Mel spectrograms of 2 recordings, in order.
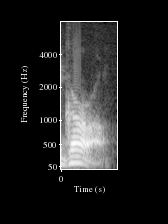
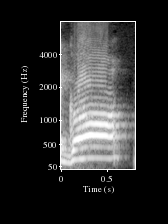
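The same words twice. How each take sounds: First: Said in the usual way. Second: Put-on GIRL as "gawl", R and L dropped; drawled "gaw" for girl; Southern girl attempt. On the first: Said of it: "I wanna say girl". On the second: Shown as a demonstration. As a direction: try "girl" country-style, without the R. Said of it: "I can't even say it right".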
